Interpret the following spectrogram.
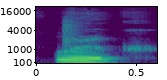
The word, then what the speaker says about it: Uruk: But I mentioned Uruk being because of the name Eric that we read is the is one pronunciation of the word Uruk, which is a city in um, ancient Mesopotamia.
